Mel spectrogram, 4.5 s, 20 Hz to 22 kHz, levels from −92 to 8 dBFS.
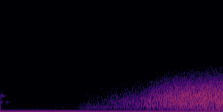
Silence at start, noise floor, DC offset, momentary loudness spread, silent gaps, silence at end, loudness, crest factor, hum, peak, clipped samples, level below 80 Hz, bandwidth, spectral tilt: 0 s; -87 dBFS; under 0.1%; 17 LU; none; 0 s; -52 LUFS; 18 dB; none; -38 dBFS; under 0.1%; -80 dBFS; 17.5 kHz; -8.5 dB/octave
